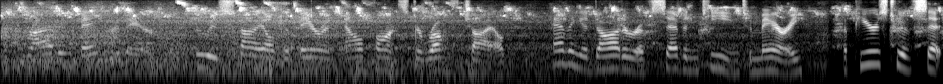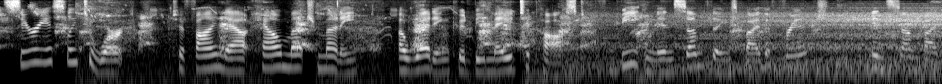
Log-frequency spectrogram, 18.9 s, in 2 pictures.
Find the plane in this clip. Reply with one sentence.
The plane can be heard from 0.0 to 8.3 s and from 15.1 to 18.8 s.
